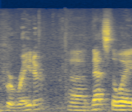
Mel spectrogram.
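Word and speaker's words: Baradar: Robert, is that authoritative, the way you're pronouncing his name, Berater?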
